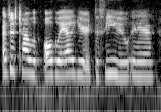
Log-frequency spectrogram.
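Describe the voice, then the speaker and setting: A young woman with a voice worn hoarse from sickness, telling a story to camera in a loose, slangy way full of fillers and swearing. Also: fairly high pitch, flat delivery, normal speed, lo-fi sound. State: hoarse from being sick. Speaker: vlogger. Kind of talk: casual storytime chat to camera.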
